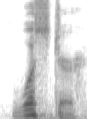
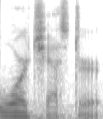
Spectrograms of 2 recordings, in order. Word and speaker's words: Worcester: all right you're out worcester not worchester worcester okay worcester ruby legs mass and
